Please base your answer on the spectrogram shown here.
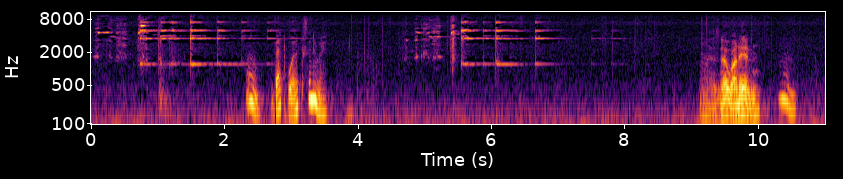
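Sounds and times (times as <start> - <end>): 
door bell jangling, rung by pulling a bell pull: 0.7 - 3.4, 5.0 - 8.1
speech: 2.4 - 3.6, 9.4 - 10.7.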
